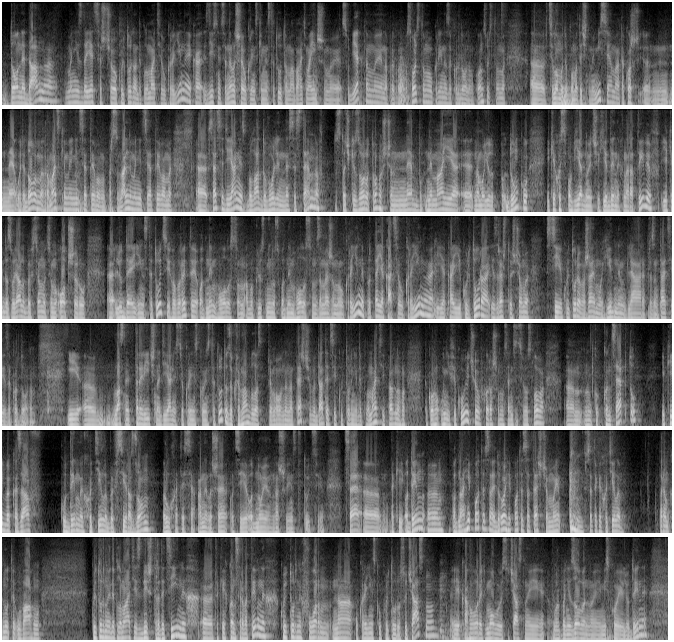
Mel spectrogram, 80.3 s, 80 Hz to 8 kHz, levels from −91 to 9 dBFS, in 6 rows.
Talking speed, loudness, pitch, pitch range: 130 wpm, -18 LUFS, 110 Hz, 100-125 Hz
